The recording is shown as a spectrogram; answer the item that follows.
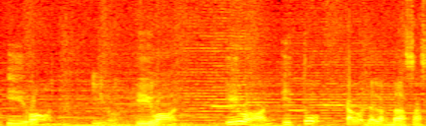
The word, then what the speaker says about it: Iran: Sedangkan istilah Iran sebetulnya yang tepat itu bukan Iran. Itu bahasa kita, bahasa Indonesia. Yang benar, cara pengucapan yang benar itu adalah Iran.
